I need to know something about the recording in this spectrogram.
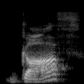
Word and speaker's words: Gough: but the last name is actually pronounced Gooff, like like cough with a G.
